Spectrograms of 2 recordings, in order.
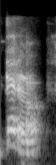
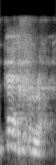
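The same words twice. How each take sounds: First: PERO with a quick single tongue-tap R; light Spanish tap in PERO; tapped R. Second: PERRO with a trilled Spanish R; long tongue-tip trill in PERRO; rolled R. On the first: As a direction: say PERO, flicking the R once on the ridge. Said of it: "tap the tip of the tongue". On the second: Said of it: "or roll it". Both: Shown as a demonstration.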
